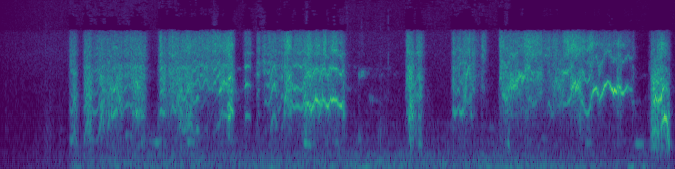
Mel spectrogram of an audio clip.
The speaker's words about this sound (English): You reckon you can hold a radio kiss for as long as possible?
